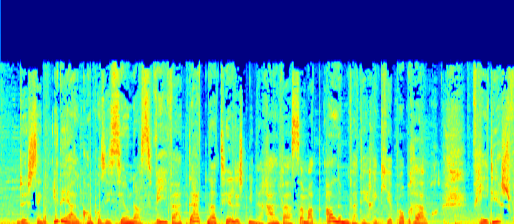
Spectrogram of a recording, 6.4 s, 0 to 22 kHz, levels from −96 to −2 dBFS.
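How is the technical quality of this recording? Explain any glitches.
One glitch stands out. From 0.42 to 1.24 s there is processor overload crackle. Very short buffers, around a millisecond and a half, miss their deadlines again and again, each replaying stale audio with hard edges. It sounds like gritty tearing riding on the sound.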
